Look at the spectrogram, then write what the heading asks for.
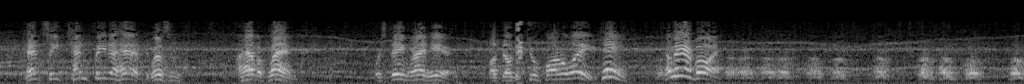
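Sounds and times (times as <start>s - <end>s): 
speech: 0.2s - 3.1s, 3.7s - 10.2s
sled dogs barking: 7.2s - 10.2s.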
